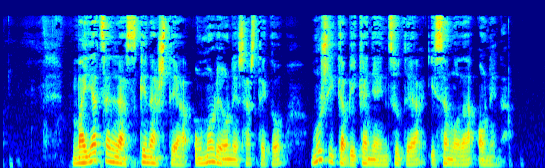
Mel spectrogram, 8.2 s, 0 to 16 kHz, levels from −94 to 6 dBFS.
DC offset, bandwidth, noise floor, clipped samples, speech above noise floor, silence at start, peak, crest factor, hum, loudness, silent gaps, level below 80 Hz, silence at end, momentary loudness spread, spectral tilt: under 0.1%; 12 kHz; -70 dBFS; under 0.1%; 48 dB; 0.65 s; -2 dBFS; 22 dB; none; -21 LUFS; none; -50 dBFS; 0.6 s; 12 LU; -3 dB/octave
